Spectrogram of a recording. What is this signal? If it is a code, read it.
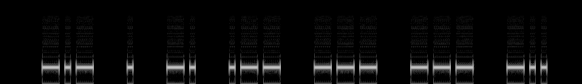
Morse code, heard as a keyed tone, about 21 wpm, spaced as for 15 wpm, 800 Hz. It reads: KENWOOD
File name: QSOs / QSOs-mp3s / WD0BGP 1@20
